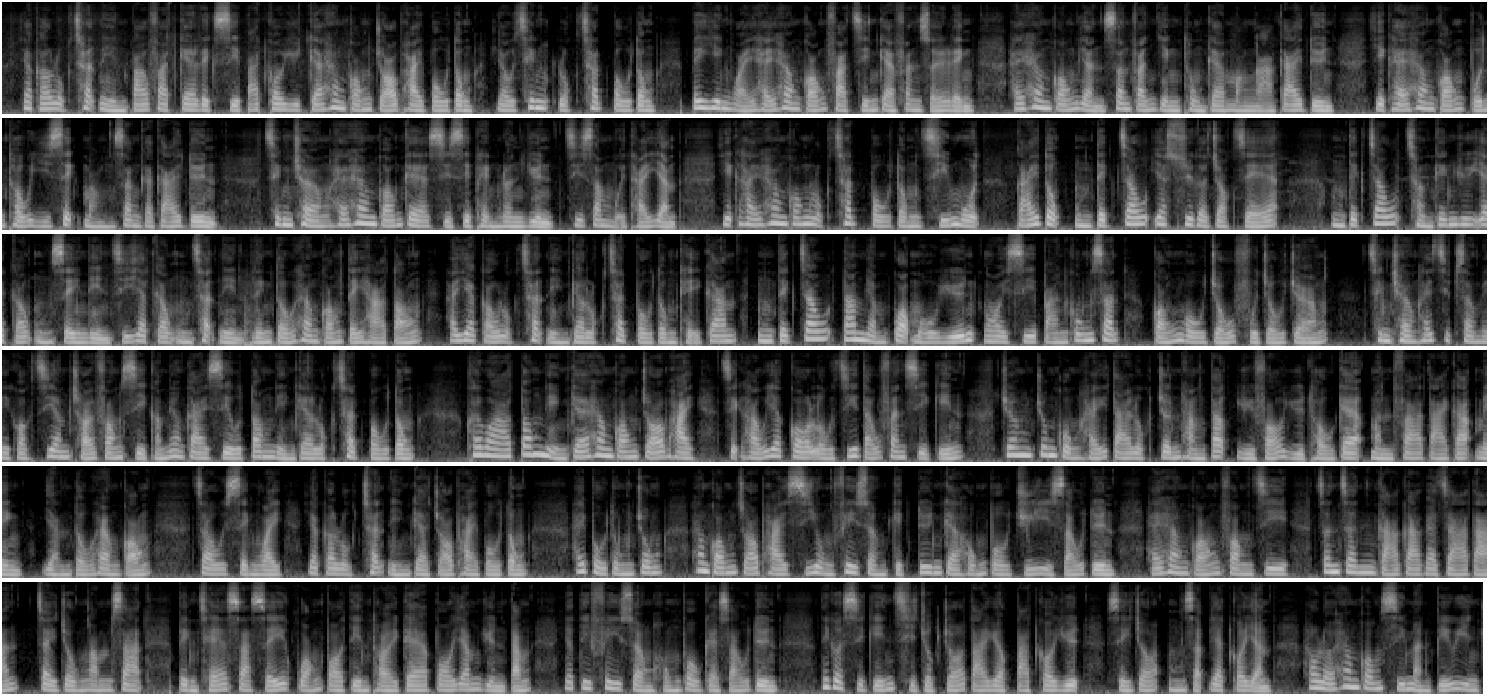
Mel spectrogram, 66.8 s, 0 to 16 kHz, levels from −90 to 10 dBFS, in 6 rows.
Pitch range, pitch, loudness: 145-185 Hz, 160 Hz, -24 LUFS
